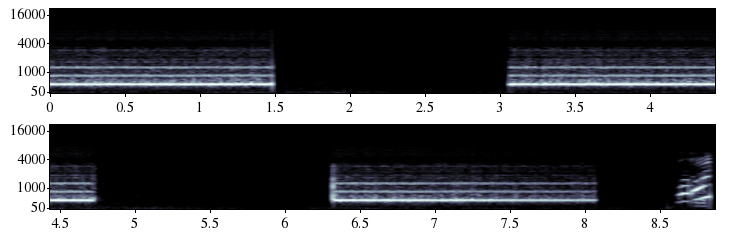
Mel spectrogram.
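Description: Telephone line tones during a call being dropped and placed again: three long, steady buzzing tone bursts of about a second and a half each, separated by near-silent gaps.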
